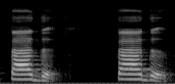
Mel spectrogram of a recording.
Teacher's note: کے درمیان سے، اور تا کو دال ساکن سے ملائیں گے، دال ساکن میں ڈبل ساؤنڈ آئے گی، کلکلا پیدا ہوگا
